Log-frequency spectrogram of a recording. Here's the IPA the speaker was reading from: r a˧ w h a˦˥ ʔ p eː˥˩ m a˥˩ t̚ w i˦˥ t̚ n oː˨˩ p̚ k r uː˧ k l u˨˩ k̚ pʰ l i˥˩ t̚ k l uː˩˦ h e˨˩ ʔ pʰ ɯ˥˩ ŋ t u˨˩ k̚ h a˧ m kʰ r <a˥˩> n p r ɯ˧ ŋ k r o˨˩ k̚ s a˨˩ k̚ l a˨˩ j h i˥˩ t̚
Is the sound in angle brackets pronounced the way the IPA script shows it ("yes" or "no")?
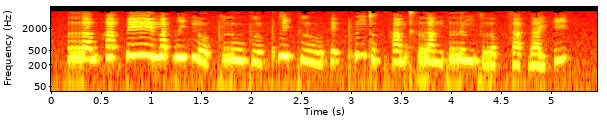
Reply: no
